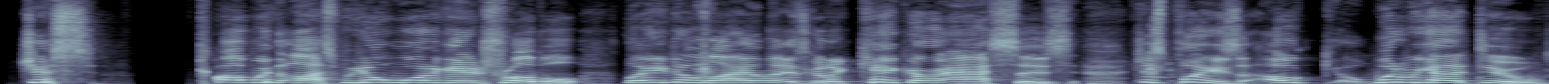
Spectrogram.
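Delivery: high, fast pleading guard voice. Acted. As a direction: beg like a nervous guard. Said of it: "I was like".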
